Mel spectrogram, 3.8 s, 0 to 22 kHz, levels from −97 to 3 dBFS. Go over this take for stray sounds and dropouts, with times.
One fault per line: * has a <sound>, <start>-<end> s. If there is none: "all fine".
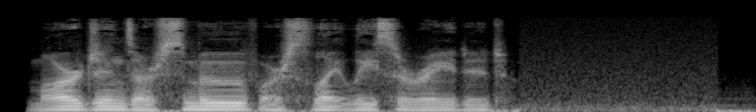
all fine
